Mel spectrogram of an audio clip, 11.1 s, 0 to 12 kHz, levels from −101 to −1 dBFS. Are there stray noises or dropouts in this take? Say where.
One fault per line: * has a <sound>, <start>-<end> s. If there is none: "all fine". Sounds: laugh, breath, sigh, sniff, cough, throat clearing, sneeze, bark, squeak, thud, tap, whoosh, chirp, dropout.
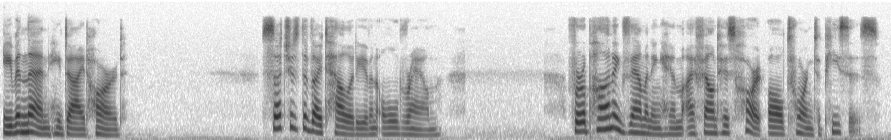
all fine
